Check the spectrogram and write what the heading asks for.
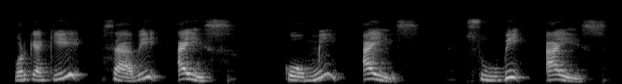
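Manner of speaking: "sabíais", "comíais", "subíais" drawn out slowly one by one; teacher modelling the words slowly; slow word demo. Shown as a demonstration. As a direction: read the example words out slowly. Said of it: "demonstrating triptongo vs hiato".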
